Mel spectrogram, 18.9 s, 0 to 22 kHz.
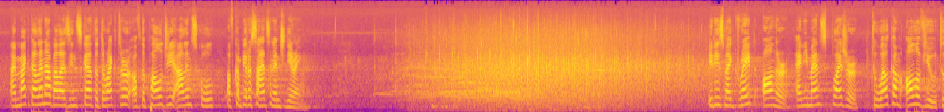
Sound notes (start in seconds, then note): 7.4 cheers, applause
